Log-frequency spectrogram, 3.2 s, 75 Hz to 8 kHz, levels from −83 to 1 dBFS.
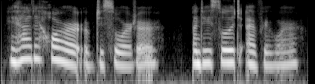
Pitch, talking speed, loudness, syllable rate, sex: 240 Hz, 210 wpm, -16 LUFS, 6.7 syllables/s, female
